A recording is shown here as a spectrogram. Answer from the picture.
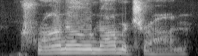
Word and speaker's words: Chronomotron: So I've decided that the proper pronunciation is the Chronomotron.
